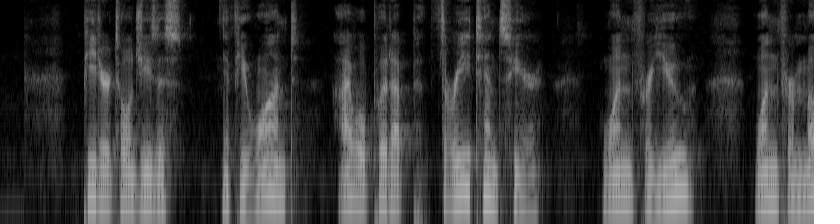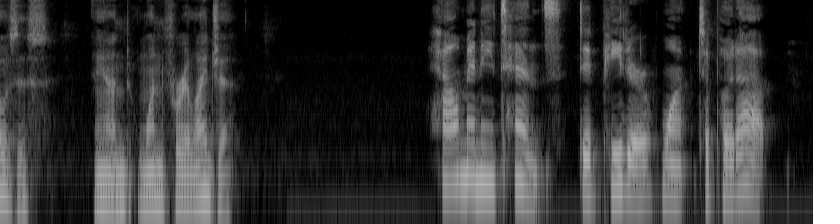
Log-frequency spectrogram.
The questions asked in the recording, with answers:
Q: How many tents did Peter want to put up?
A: Peter wanted to put up 3 tents.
